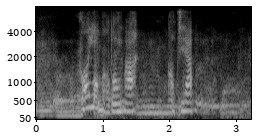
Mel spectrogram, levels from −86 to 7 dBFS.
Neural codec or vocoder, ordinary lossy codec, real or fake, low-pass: codec, 24 kHz, 1.5 kbps, HILCodec; Opus, 24 kbps; fake; 7.2 kHz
